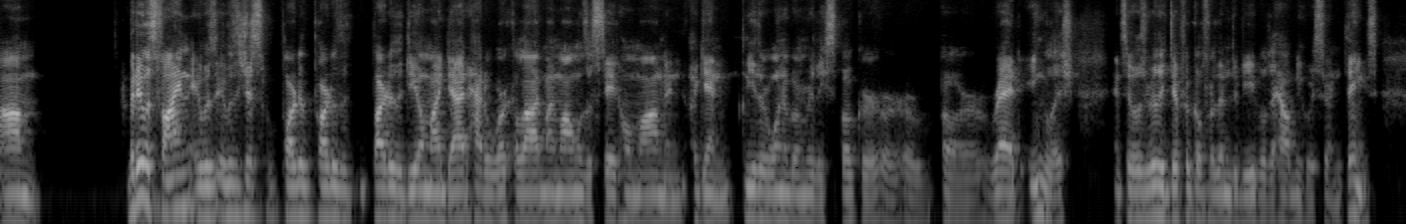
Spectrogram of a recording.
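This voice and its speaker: Here a man speaks with a Spanish accent at a very fast pace. His pitch is medium and his intonation fairly even. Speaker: marine biologist, guest speaker. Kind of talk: talk to students. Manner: casual, with repeated fillers.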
